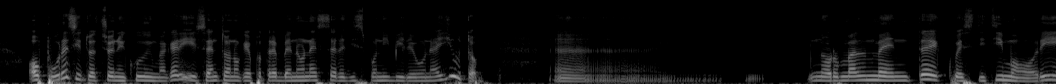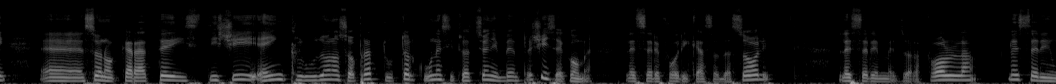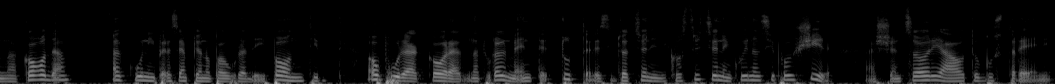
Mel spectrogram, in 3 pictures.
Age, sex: 50-69, female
